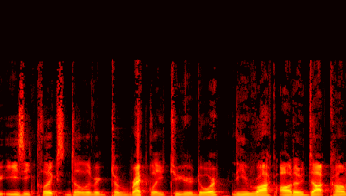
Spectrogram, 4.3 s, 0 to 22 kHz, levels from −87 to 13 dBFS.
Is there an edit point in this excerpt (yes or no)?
yes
